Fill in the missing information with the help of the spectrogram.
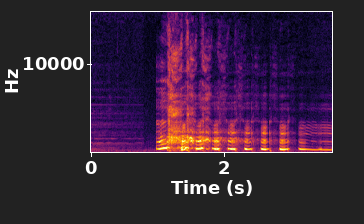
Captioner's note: sobs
